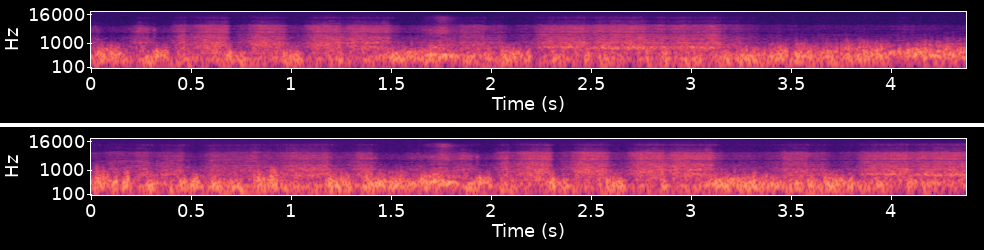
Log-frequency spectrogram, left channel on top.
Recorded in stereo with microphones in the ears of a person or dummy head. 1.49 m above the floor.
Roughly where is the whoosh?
Left.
